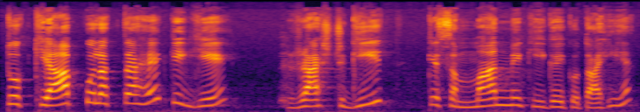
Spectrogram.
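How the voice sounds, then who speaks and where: A woman's voice: on the high side, big pitch swings, moderate pace, bright, forceful tone. A woman news anchor moderating a TV debate, pressing guests with pointed, insistent questions.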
